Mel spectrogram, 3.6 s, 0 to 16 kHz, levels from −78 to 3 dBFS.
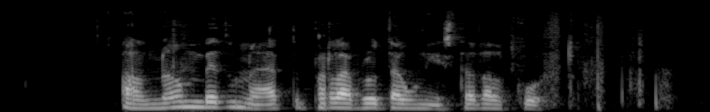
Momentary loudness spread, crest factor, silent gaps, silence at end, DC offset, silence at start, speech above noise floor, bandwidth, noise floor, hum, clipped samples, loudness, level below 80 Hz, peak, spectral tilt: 17 LU; 20 dB; none; 0.55 s; under 0.1%; 0.6 s; 44 dB; 11 kHz; -72 dBFS; none; under 0.1%; -28 LUFS; -76 dBFS; -8 dBFS; -7 dB/octave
